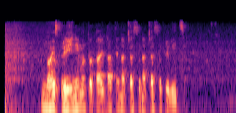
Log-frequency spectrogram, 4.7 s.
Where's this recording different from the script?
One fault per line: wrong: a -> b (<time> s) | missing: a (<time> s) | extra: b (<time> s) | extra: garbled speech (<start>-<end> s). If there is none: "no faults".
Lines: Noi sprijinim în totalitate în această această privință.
no faults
